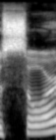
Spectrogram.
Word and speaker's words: Saor: Yeah, so SOAR is spelled SAOR. Yes. So SOAR, that's the Gaelic term. The translation is really to be free. And so we took the spelling of the Gaelic, we're not pronouncing it right.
